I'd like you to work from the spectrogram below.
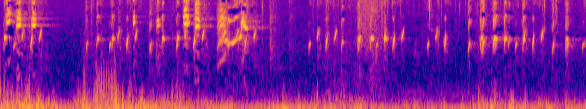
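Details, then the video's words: Goldfinch twittering in quick, bright phrases with a few buzzy trills and short pauses, over low background rumble. "Uplifting Goldfinch Serenade"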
